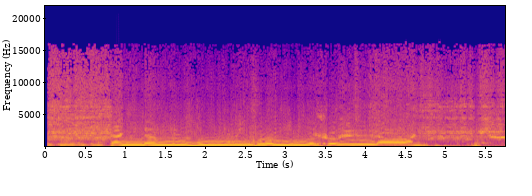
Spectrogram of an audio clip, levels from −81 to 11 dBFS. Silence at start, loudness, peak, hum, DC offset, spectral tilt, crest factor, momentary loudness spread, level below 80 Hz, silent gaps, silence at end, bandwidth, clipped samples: 0 s; -7 LUFS; 0 dBFS; none; under 0.1%; -5 dB/octave; 6 dB; 7 LU; -26 dBFS; none; 0 s; 16.5 kHz; under 0.1%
